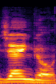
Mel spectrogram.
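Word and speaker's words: Django: porn like I like the movie Jango the D is silent I don't want hear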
